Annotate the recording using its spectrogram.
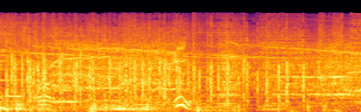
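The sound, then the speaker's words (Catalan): A crowd applauds steadily and loudly for several seconds, dense clapping, with some voices and a few shouts mixed in, applauding a listener who correctly guessed a face. “Ara sí, un aplaudiment”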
